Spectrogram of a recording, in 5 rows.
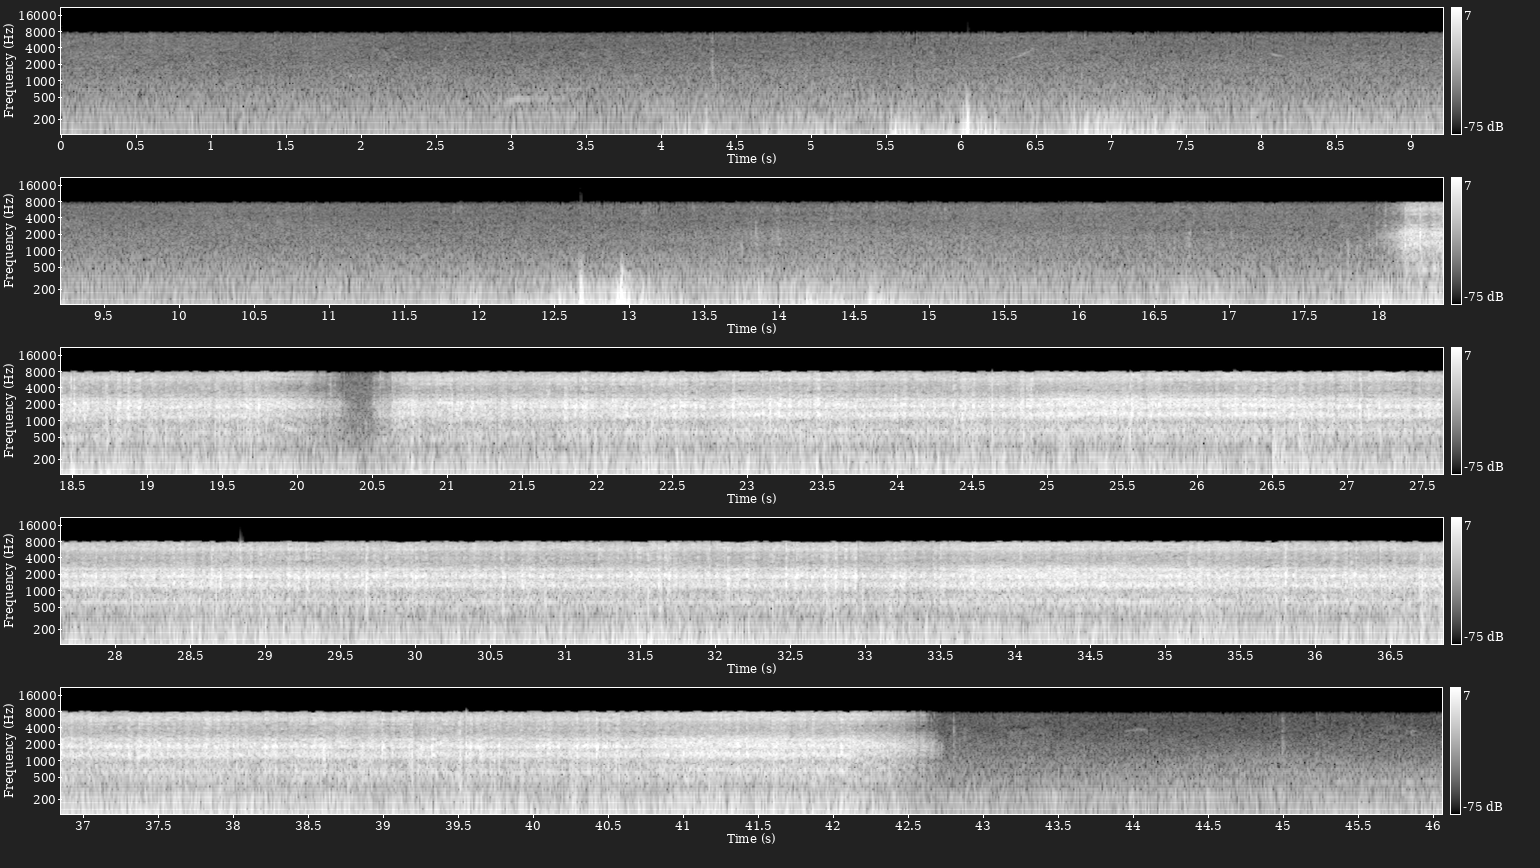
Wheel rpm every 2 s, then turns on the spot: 0, 0, 0, 0, 0, 0, 0, 0, 10, 110, 110, 160, 160, 160, 160, 160, 160, 160, 160, 160, 150, 20, 0.
none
